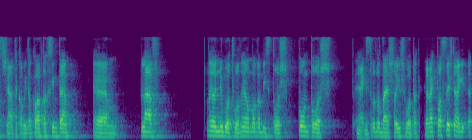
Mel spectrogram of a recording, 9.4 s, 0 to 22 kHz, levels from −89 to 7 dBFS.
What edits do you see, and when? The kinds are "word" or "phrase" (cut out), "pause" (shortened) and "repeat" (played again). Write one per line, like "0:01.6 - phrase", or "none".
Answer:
0:08.4 - word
